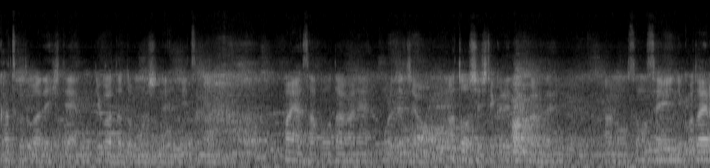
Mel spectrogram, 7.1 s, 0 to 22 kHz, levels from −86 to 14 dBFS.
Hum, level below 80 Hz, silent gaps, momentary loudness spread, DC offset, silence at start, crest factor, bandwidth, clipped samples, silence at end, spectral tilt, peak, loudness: none; -50 dBFS; none; 8 LU; under 0.1%; 0 s; 20 dB; 17.5 kHz; under 0.1%; 0 s; -4.5 dB/octave; -12 dBFS; -31 LUFS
